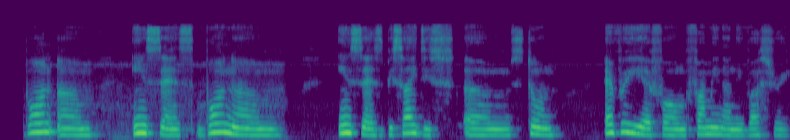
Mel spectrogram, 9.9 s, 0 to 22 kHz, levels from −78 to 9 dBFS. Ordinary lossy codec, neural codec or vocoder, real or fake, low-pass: none; none; real; none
